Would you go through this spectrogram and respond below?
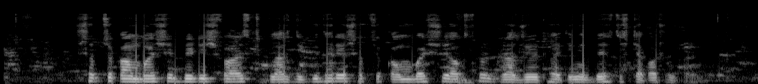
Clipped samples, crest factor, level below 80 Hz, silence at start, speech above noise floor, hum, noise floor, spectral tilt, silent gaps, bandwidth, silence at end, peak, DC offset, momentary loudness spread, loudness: under 0.1%; 18 dB; -56 dBFS; 0.05 s; 28 dB; none; -54 dBFS; -6.5 dB/octave; none; 11.5 kHz; 0.3 s; -8 dBFS; under 0.1%; 9 LU; -26 LUFS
